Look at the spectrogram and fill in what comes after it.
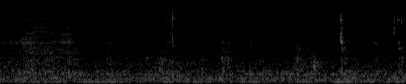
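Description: Faint chewing and small wet mouth clicks as a handful of rice with small hilsa fish curry is eaten by hand, with a brief soft hiss just after the start.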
